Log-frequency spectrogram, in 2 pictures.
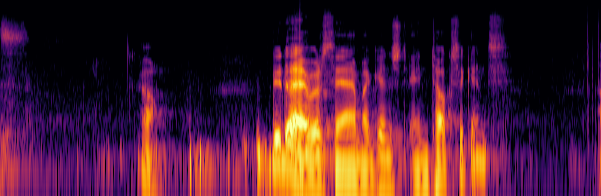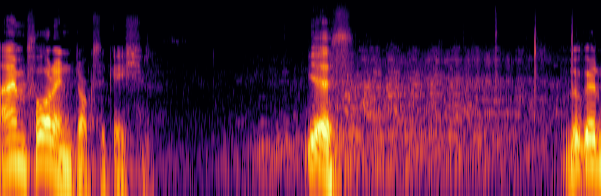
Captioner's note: laughter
